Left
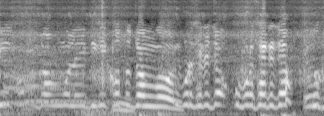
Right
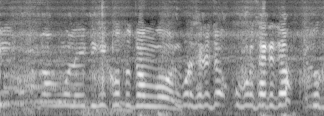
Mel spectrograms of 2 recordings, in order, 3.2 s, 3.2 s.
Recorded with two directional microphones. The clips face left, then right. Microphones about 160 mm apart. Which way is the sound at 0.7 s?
10° left (ahead or behind).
